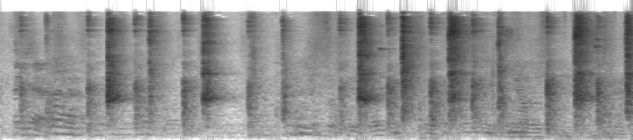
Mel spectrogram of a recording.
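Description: Table tennis ball clicking back and forth between bats and table in a fast rally, a sharp hit or bounce every fraction of a second with an irregular rhythm.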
